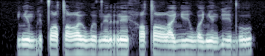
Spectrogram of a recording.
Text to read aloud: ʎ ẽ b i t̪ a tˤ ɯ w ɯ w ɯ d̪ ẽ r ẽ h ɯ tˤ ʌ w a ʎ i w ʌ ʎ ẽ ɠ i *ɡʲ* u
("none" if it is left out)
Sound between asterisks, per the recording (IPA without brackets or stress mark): d̪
